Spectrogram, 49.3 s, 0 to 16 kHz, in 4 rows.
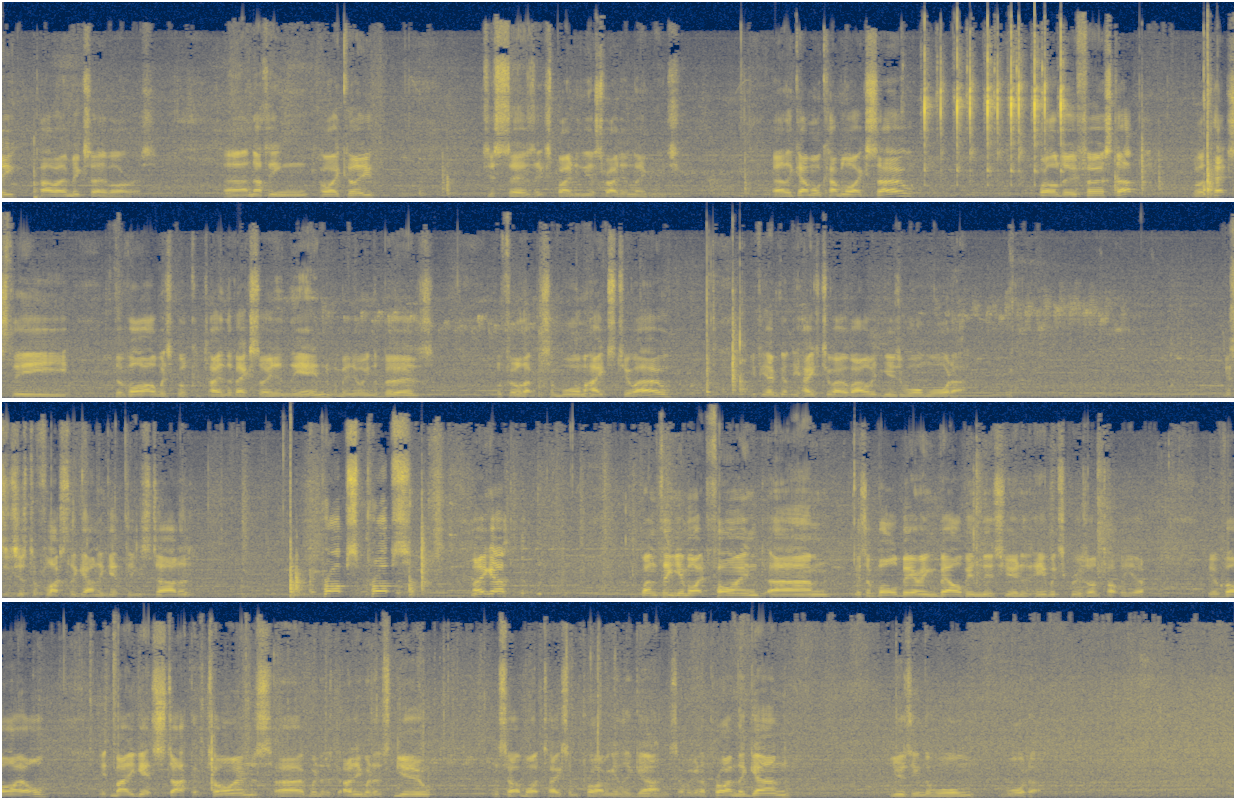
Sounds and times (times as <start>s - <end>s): Speech: 0.0s - 1.5s, 2.2s - 3.8s, 4.8s - 6.8s, 7.7s - 9.1s, 10.4s - 16.6s, 17.3s - 19.0s, 19.8s - 22.0s, 24.6s - 26.6s, 29.4s - 29.7s, 31.0s - 36.1s, 36.7s - 37.4s, 38.0s - 41.3s, 41.9s - 44.9s, 45.8s - 47.4s
Music: 0.0s - 49.2s.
